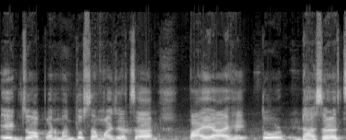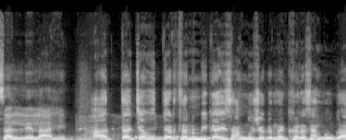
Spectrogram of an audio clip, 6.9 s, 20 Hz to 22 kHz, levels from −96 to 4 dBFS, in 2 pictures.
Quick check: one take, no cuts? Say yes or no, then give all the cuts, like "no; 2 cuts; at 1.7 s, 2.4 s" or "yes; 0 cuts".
no; 2 cuts; at 2.5 s, 4.2 s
